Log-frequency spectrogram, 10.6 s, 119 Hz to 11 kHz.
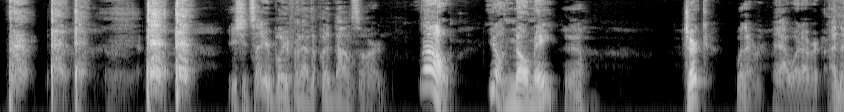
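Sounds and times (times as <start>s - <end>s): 
raspy throat clearing: 0.0s - 1.2s, 1.8s - 2.5s
person coughing with something stuck in their throat: 0.1s - 1.2s, 1.8s - 2.5s
speech: 2.9s - 7.4s, 8.6s - 10.5s.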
